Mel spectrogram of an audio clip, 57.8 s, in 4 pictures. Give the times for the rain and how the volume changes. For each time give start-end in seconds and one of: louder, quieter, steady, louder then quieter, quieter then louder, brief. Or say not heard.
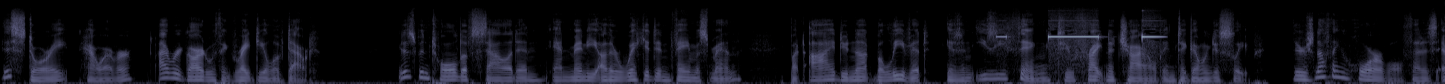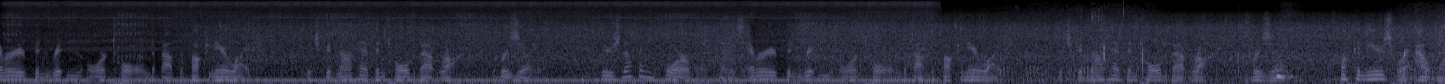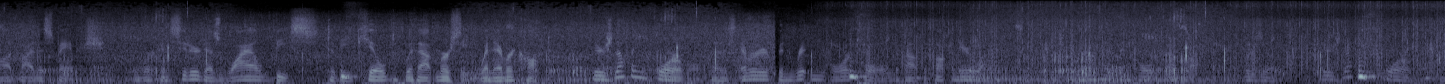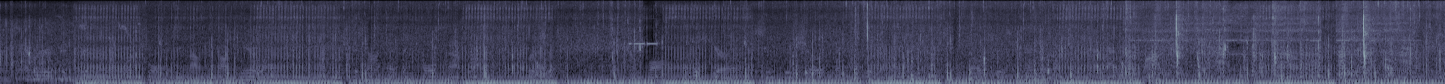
16.1-57.7 louder.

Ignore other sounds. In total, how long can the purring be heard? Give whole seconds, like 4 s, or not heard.
43 s.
